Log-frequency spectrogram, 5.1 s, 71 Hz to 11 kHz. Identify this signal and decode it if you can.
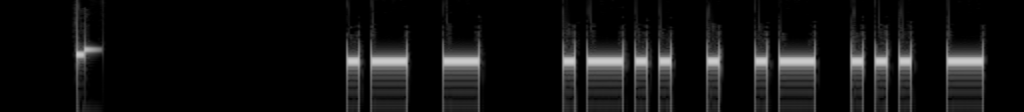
Morse code, heard as a keyed tone, about 20 wpm, 700 Hz. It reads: AT LEAST
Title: Sentences from Top 1400 Words 20wpm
